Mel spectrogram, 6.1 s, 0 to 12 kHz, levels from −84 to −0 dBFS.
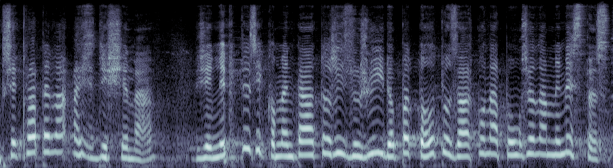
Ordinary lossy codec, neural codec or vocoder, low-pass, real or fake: Opus, 64 kbps; codec, 44.1 kHz, 1.7 kbps, Pupu-Codec; 10.8 kHz; fake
